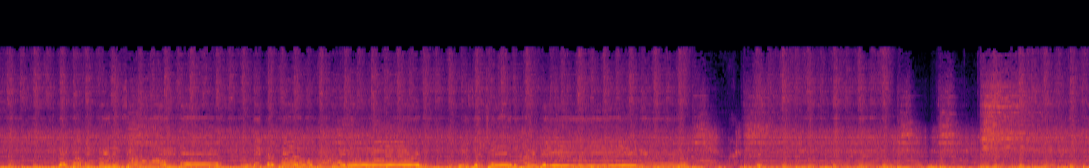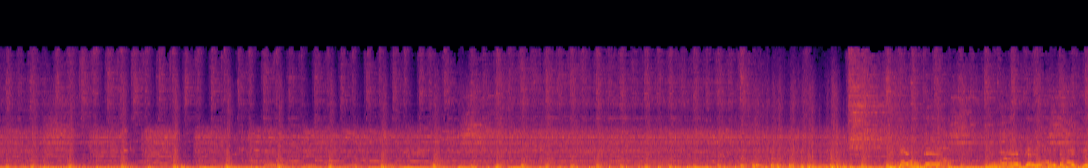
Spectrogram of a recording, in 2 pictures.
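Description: Live rock band playing loudly: electric guitars over a drum kit, with a brief dip in the sound about eleven seconds in.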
